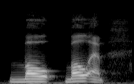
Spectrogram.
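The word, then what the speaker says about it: Bohm: And am I saying his name right? Because I always flub that one. Baum. Baum. Alec Baum. Bo-M. Alec Baum. Alec Baum, not Baum.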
